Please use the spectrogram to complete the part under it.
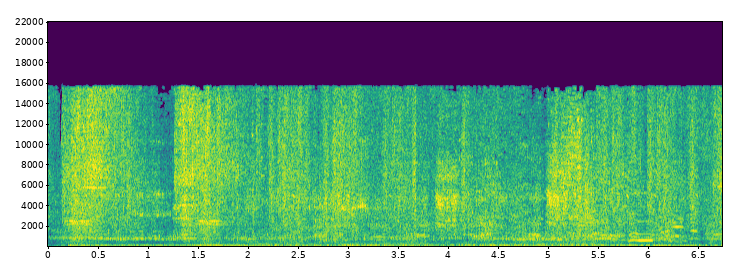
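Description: Game weapons fire and clash in a noisy battle.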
